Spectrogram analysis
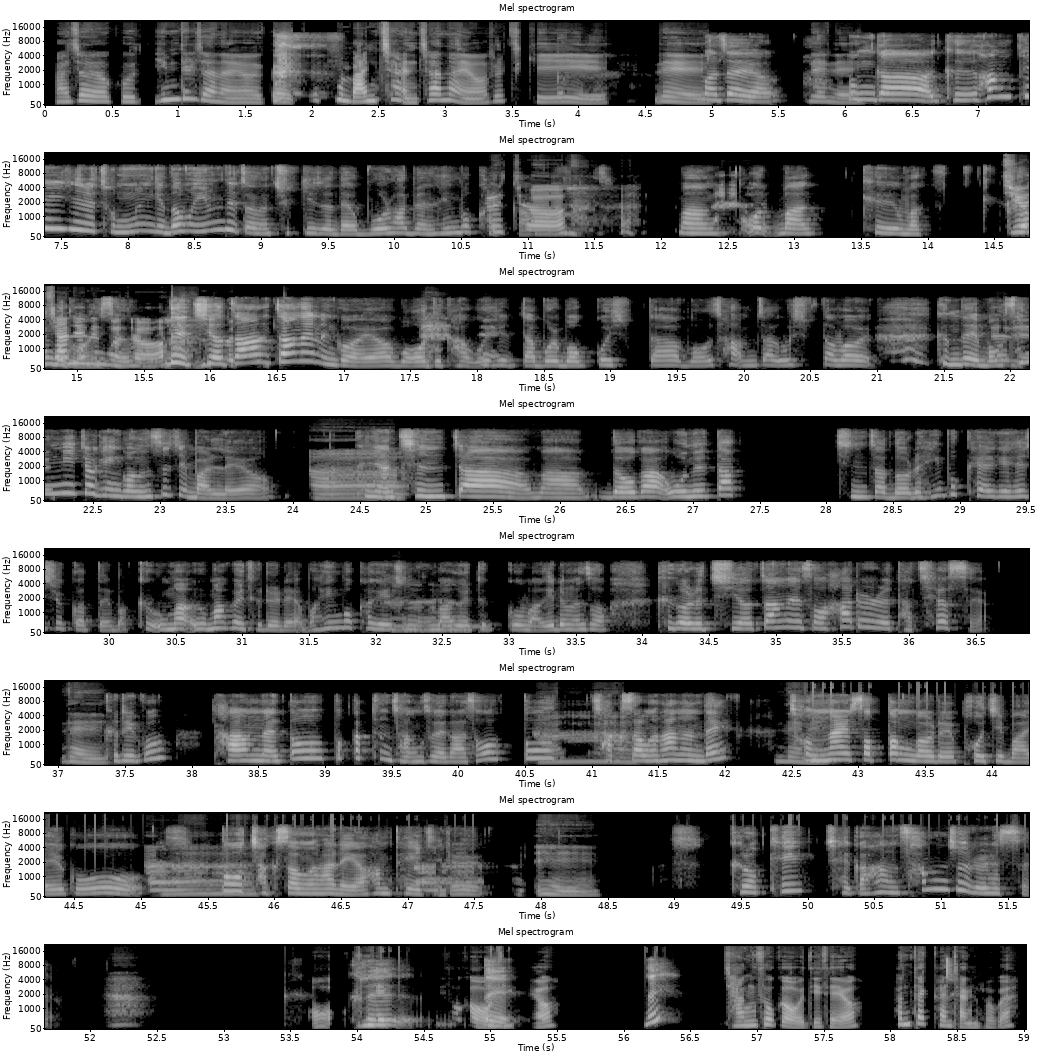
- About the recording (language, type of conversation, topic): Korean, podcast, 자신의 진짜 욕구는 어떻게 찾아낼 수 있나요?
- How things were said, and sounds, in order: laugh; tapping; background speech; distorted speech; laugh; laugh; mechanical hum; other background noise; teeth sucking; gasp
